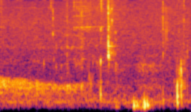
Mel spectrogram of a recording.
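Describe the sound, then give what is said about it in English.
A few soft sips of coffee and mouth sounds in quick succession over a faint low hum, with no one speaking. “Let me take another sip of coffee here.”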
